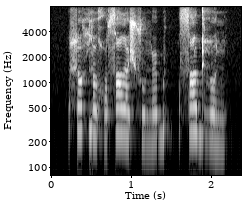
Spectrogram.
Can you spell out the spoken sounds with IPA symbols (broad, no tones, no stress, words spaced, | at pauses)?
ɬɔxjɔχʷə sˤejə˞ʃsʷeŋə˞b | sˤe ɖʱoɲ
